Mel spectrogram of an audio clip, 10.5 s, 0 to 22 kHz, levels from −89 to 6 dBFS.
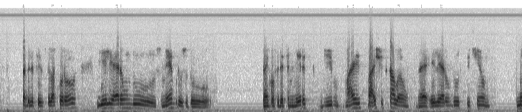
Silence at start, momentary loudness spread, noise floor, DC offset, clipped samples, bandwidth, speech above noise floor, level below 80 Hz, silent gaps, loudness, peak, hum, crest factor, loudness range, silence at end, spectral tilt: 0 s; 20 LU; -36 dBFS; under 0.1%; under 0.1%; 16.5 kHz; 23 dB; -38 dBFS; none; -13 LUFS; 0 dBFS; 60 Hz at -40 dBFS; 12 dB; 2 LU; 0 s; -6 dB/octave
